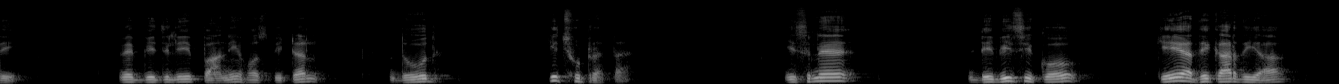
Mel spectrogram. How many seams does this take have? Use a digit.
0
